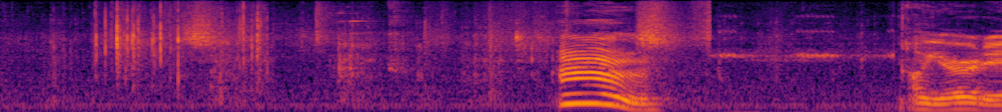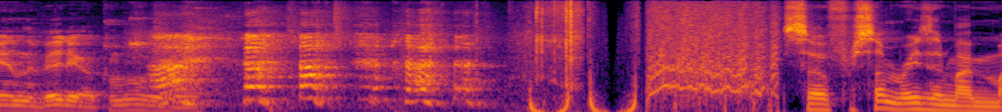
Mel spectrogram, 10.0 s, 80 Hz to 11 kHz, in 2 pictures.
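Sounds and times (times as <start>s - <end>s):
pitch sweeps like record scratch: 7.6s - 9.0s.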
